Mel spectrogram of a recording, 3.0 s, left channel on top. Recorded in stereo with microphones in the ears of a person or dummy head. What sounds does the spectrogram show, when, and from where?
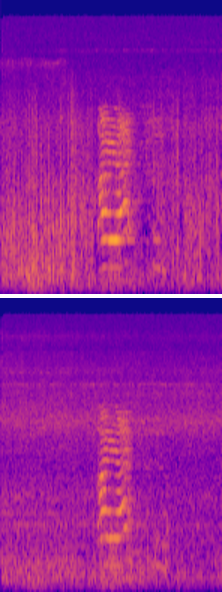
1.3 s a child speaking: 15° right (ahead or behind), 4 m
